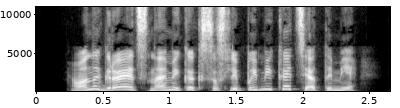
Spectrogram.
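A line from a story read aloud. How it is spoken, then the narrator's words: Displeased grumble. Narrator (Russian): недовольно проворчал маэстро Фермин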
